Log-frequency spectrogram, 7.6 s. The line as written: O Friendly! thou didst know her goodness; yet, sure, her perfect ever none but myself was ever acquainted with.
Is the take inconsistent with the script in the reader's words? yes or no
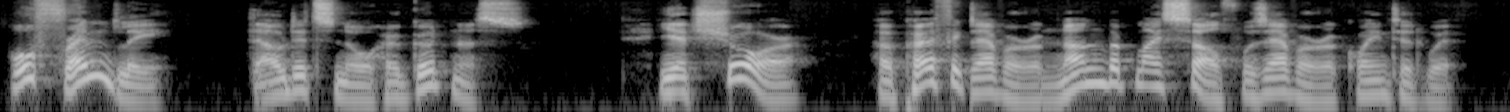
no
